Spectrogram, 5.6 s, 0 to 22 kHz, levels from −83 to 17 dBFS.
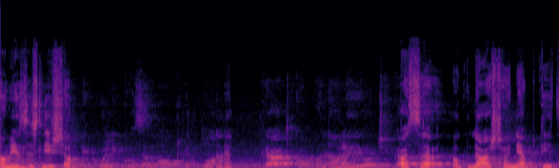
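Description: At 0.69 s the speech suddenly turns roomy and hollow, with thinner bass, a level drop of about 10 dB, and background noise sitting only about 25 dB below the speech. This abrupt change, which lasts until 4.01 s, is most likely a switch to a distant microphone standing in for a close one that failed. On a spectrogram the low end thins and a diffuse noise floor fills the gaps between syllables. The waveform's envelope steps down at 0.69 s and back up at 4.01 s.

From 1.81 to 2.25 s, inside that roomy stretch, repeated packet loss (robotic sound) makes the speech choppy. Five short holes, the longest 80 ms, are each patched by extending the preceding sound, so about a third of this span, 160 ms in total, is synthetic filler rather than real audio. A spectrogram shows smeared, frozen harmonic bands alternating with normal speech. The waveform shows repetitive, periodic-looking chunks.

Right after, from 2.29 to 2.61 s, roughly 300 ms of sound is replaced by a buzzy or hissy continuation of the last sound that decays without ever reaching true silence. 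Speech then resumes with that portion missing. This is likely a long network dropout. On a spectrogram it appears as a horizontal, fading smear with no new onsets. The waveform shows a shrinking, repetitive tail before normal speech returns.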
